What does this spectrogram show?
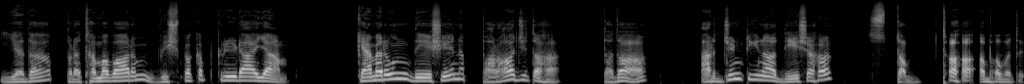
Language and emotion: Sanskrit, surprised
